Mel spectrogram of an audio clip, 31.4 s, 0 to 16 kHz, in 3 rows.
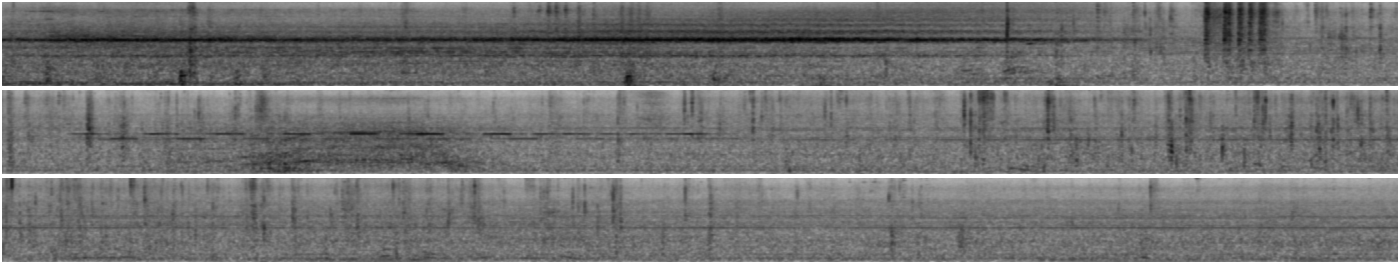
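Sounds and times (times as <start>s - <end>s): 
steady low hum: 0.0s - 23.6s
voices of people waiting on a station platform: 0.0s - 26.3s
train whine and rumble on a cold station platform: 0.0s - 31.4s.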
